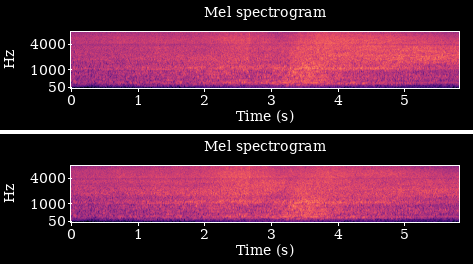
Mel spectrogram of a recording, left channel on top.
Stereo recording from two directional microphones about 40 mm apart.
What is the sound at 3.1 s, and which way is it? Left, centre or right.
Vehicle, right.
